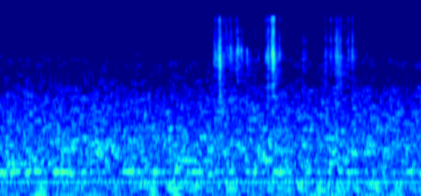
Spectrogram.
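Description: Faint wet mouth clicks of someone chewing a frozen, layered wad of breath strips that has turned gummy rather than crisp, so there is no crunch. The clicks come a few times about three to five seconds in, over quiet room tone.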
